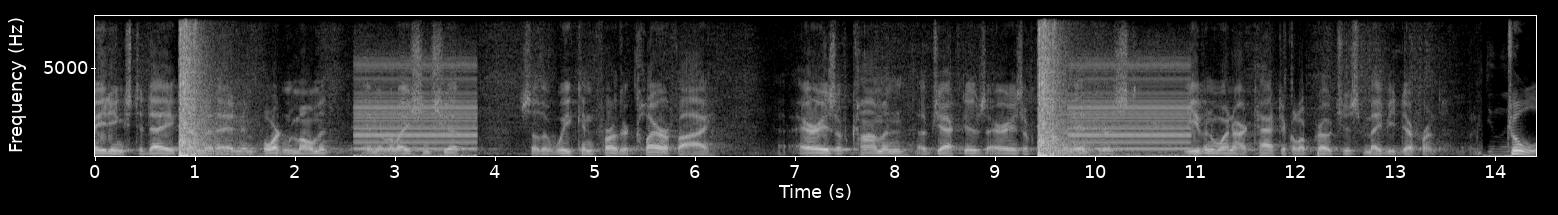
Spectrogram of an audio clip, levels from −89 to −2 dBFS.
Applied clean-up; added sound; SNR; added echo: none; Gunshot, gunfire + Telephone; -2 dB; none.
